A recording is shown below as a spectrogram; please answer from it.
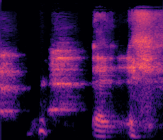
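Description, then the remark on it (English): A dog barks and yips several times in quick, uneven bursts, loud, with sharp harmonic cries and a brief whine between them, reacting to a leaf blower. “And my dog is killing me. I'm going to kill the dog.”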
